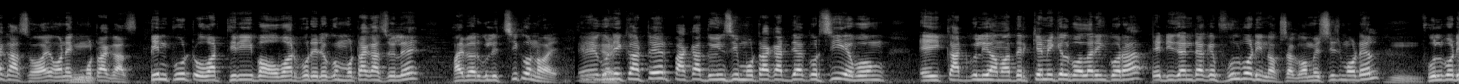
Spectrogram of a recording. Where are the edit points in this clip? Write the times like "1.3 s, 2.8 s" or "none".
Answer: 1.4 s, 5.9 s, 11.5 s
